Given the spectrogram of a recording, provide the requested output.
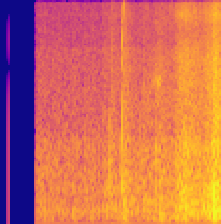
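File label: "qi3", Mandarin Chinese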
